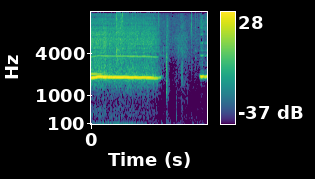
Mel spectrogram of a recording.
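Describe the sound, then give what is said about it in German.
High-pitched whistling by mouth during a contest over who can whistle highest: a single steady, piercing tone held for over a second, then a short break with a faint click, before the same high note briefly returns. “Also wir könnten mal probieren, wer am höchsten pfeifen kann und am tiefsten.”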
